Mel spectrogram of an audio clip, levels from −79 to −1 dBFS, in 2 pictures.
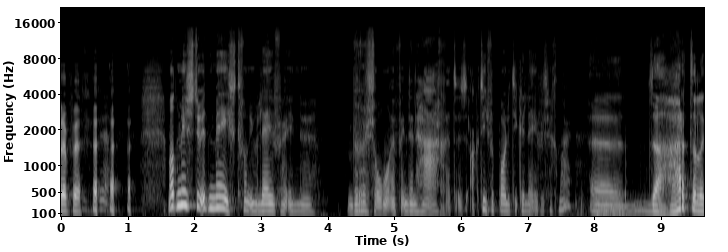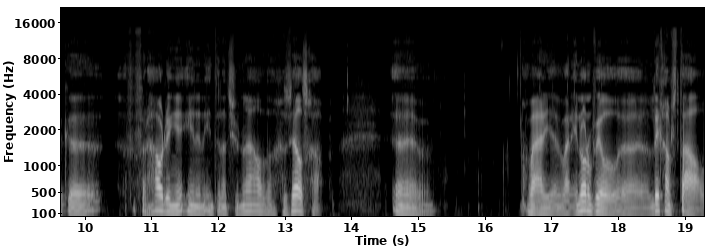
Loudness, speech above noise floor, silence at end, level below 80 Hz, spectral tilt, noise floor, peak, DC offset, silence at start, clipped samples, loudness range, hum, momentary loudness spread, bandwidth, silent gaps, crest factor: -31 LUFS; 36 dB; 0 s; -68 dBFS; -5.5 dB/octave; -67 dBFS; -10 dBFS; under 0.1%; 0 s; under 0.1%; 8 LU; none; 18 LU; 14.5 kHz; none; 22 dB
